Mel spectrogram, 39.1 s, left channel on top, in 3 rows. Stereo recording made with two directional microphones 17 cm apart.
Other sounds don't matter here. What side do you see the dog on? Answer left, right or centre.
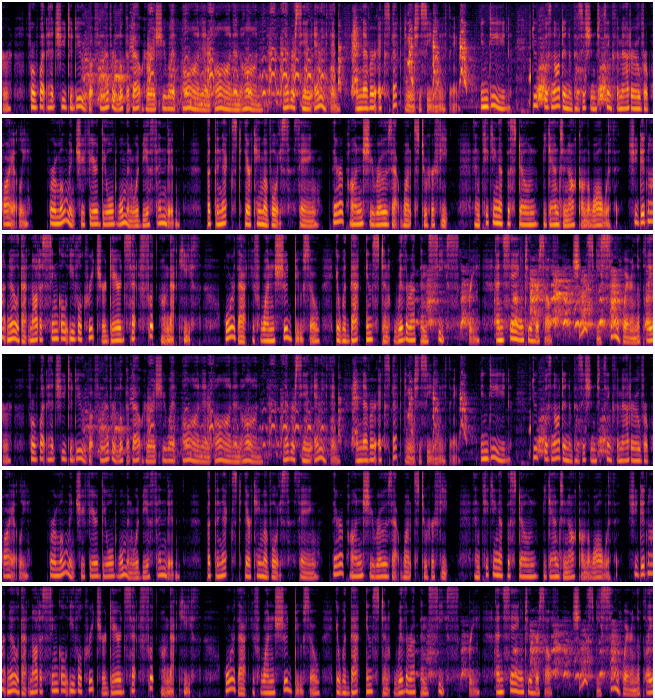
left.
